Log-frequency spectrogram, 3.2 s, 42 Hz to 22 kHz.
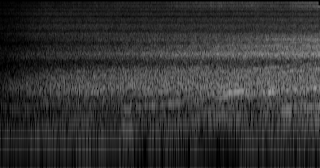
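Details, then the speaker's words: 1983 Clausing Colchester 12 geared-head lathe (13x40) with a Teco VFD, after running up to 750 RPM, with the feed box turned off so only the headstock runs. Low, smooth hum with faint gear whine; the head runs quiet, and the feed gearbox is the noisier part. "So there's the head. You hear how quiet it runs. The gearbox is what makes more noise."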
